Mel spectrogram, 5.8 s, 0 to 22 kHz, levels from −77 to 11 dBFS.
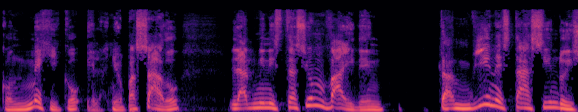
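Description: No technical faults can be heard in this speech recording. At no point does anything in the sound call for comment.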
